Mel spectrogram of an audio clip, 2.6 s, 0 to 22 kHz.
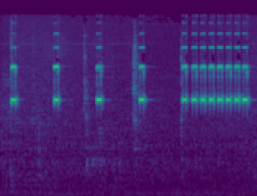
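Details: Elitetech WJL-6000 refrigerant leak detector at the A/C port, residual refrigerant only: sharp high beeps, a few slow single chirps then a quick run of about eight; alarm on refrigerant vapour.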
